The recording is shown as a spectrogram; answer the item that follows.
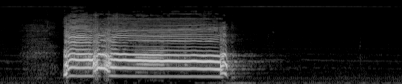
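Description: A loud, steady, high-pitched held tone lasting about a second and a half, starting just after half a second in and cutting off sharply.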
